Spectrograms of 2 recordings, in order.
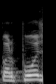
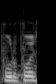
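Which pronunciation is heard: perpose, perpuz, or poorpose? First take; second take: perpose; poorpose. First: The second syllable has a long 'o' vowel. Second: It has an 'oo' vowel then long 'o'. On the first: "परपोज नहीं पढ़ना है" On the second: "या पुरपोज नहीं पढ़ना है"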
